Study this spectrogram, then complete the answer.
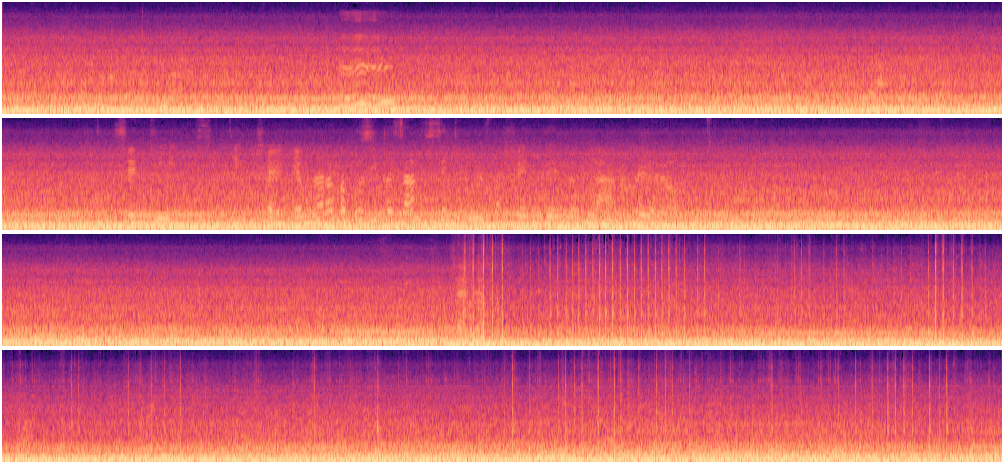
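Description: Jet engines roar steadily from inside a plane cabin.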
